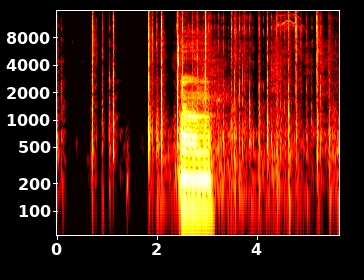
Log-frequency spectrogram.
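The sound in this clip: Key clicks come from a computer keyboard as someone types code. Sparse clicks open the passage and grow busier later, with a short hummed vocal sound midway. The typing is fairly quiet.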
